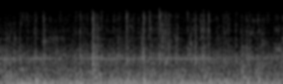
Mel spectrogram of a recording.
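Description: Someone types on a computer keyboard, the keys giving off quiet, irregular clicks in a steady run against faint background hiss.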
